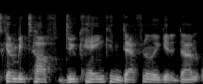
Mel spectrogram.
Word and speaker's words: Duquesne: Now, some of you might think you pronounce that Duquesne. No, it's Duquesne, and they're not going to win.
